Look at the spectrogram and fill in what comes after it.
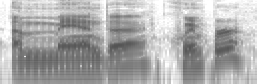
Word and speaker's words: Amanda Quimper: So we've got a guest today, and Amanda Quimper.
